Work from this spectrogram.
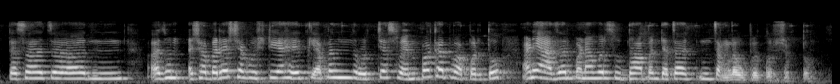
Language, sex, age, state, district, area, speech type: Marathi, female, 60+, Maharashtra, Wardha, urban, spontaneous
